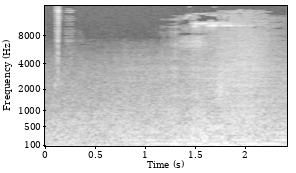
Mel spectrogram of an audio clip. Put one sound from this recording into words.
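A rising whoosh sweeps in at the end.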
